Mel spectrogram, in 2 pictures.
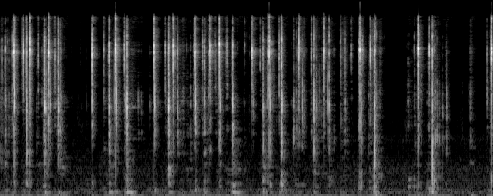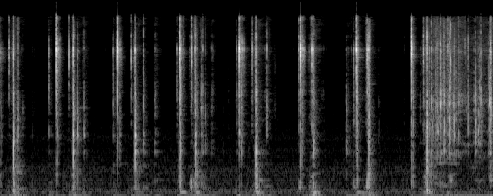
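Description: Both hands type with their fingertips across the number and letter rows of an RGB-backlit mechanical keyboard with plastic keycaps. Bright, crisp key clacks come in quick bursts separated by short pauses, each tap dying away almost instantly with very little low end. The typing ends in a denser, faster flurry.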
